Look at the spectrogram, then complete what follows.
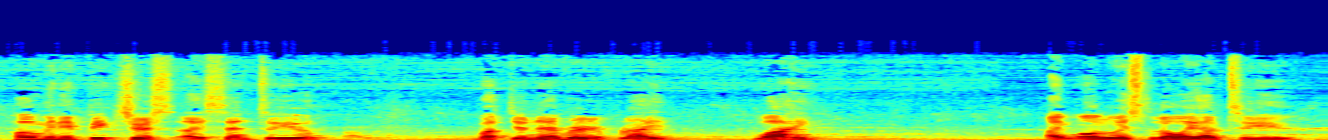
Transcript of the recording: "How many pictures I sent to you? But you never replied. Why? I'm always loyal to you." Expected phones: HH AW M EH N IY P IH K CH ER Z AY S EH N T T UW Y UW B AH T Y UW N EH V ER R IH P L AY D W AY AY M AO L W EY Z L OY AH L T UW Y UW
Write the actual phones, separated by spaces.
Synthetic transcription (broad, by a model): HH AW M EH N IY P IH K CH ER S AY S EH N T T UW Y UW B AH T Y UW N EH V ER R IH P L AY D W AY AY M AO L W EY S L OY AH L T UW Y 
